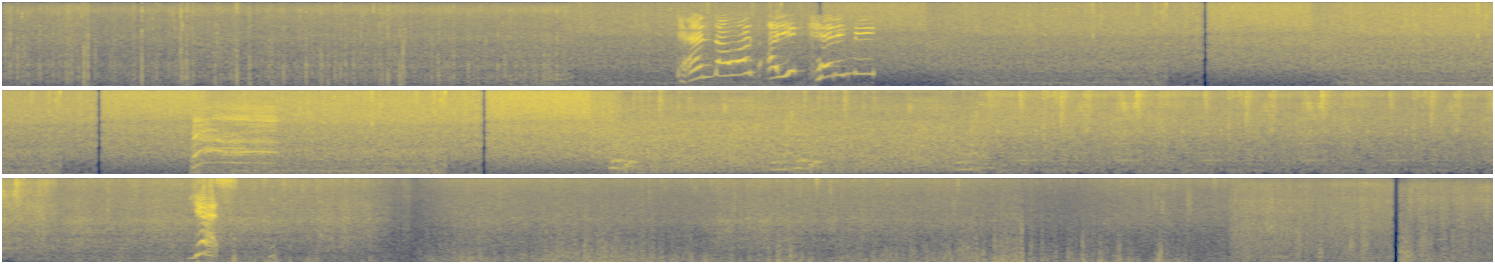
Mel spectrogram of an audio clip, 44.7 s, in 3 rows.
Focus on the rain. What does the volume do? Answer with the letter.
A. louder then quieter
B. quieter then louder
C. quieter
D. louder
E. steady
A.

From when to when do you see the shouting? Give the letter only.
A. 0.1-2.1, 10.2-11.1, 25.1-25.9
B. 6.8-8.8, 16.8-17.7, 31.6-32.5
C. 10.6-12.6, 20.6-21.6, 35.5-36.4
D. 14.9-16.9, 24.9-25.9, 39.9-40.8
B.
